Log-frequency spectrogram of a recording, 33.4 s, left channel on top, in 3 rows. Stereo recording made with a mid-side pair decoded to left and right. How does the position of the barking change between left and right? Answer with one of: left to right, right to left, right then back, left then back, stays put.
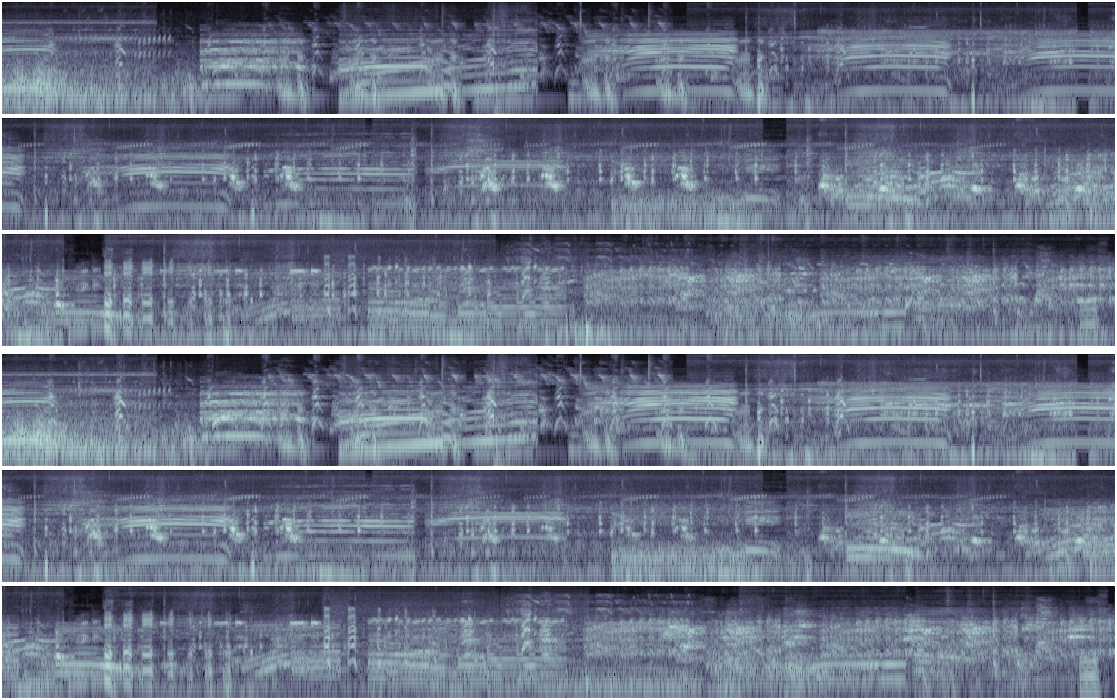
left then back.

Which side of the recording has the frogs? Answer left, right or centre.
centre.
